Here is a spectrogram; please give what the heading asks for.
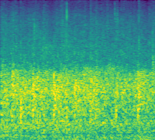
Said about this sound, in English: So round of applause again for John Duralheim and his great role here.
